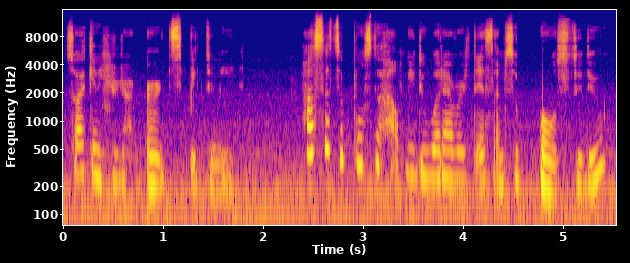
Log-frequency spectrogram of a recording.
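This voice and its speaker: A woman's voice: fairly high pitch, lively intonation, brisk, a little mellow. Vulnerable young heroine played by a woman, noisy recording. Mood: frustrated. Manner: emotional, plaintive. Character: vulnerable, frustrated young woman with magical gift. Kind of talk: audio drama acting. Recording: noisy background hiss or ambience.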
